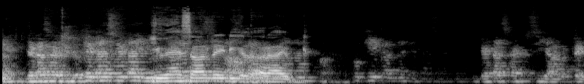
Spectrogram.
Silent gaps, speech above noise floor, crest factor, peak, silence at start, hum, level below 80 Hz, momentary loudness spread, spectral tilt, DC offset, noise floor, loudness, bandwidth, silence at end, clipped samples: none; 41 dB; 14 dB; -2 dBFS; 0 s; none; -48 dBFS; 20 LU; -6 dB/octave; under 0.1%; -56 dBFS; -14 LUFS; 15 kHz; 0 s; under 0.1%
